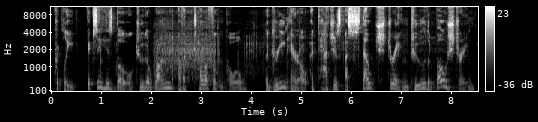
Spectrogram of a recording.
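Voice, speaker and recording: A man narrating a comic book story in a deliberate, theatrical scripted style. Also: medium pitch, huge pitch swings, slight background noise. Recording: loud music under the voice.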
